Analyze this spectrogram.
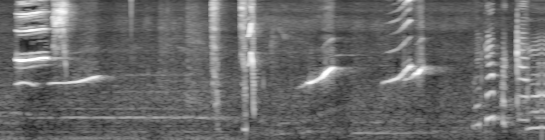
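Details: Pet green Indian ringneck parakeet, hand tame, giving sharp whistled notes, several quick rising sweeps and a few clipped squeaky bursts spread across a few seconds of otherwise quiet room sound.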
